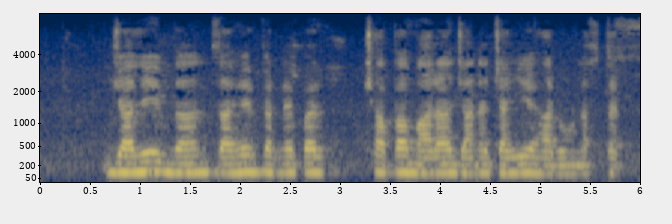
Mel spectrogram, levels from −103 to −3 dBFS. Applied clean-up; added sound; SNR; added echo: none; none; none; none.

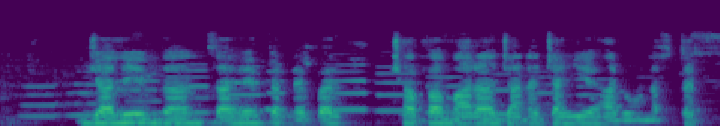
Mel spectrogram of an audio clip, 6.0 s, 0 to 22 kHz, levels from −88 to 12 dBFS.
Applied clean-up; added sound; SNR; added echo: classical method WPE with log-MMSE.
